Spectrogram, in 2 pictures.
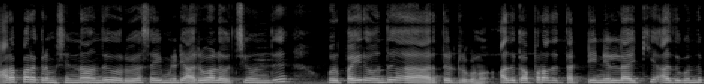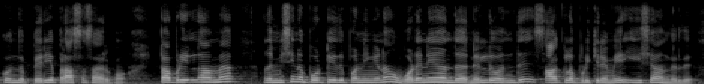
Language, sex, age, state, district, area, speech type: Tamil, male, 18-30, Tamil Nadu, Nagapattinam, rural, spontaneous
